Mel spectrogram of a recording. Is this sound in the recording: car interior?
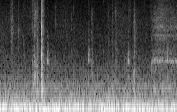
yes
